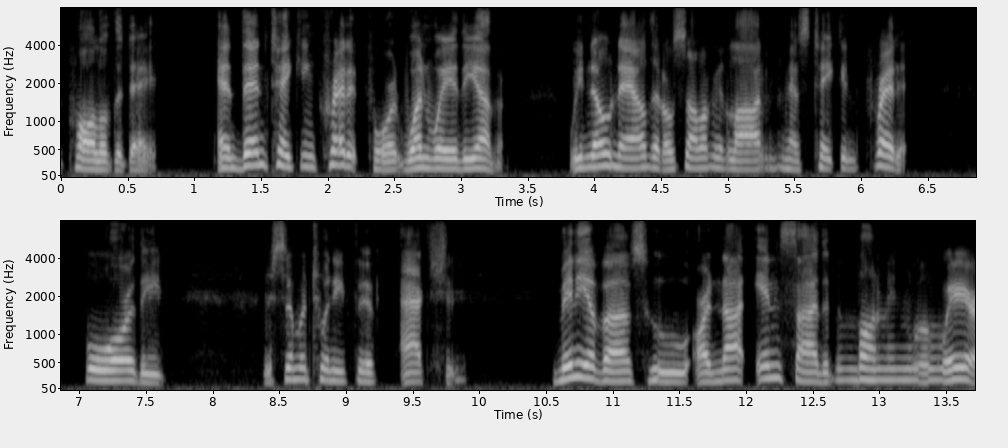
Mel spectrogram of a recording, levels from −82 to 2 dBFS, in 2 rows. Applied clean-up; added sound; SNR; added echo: neural diffusion model UNIVERSE++.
